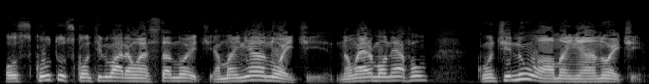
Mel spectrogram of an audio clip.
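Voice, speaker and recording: A man voicing a sermon translation, delivering it steadily and measured. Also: on the high side, a bit bright, dry recording, muffled recording. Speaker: sermon interpreter voice-over. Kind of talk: translated sermon read aloud.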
